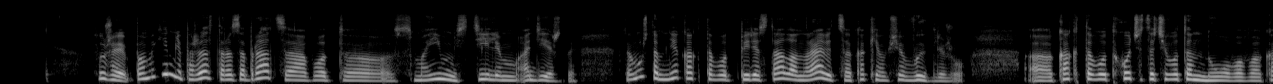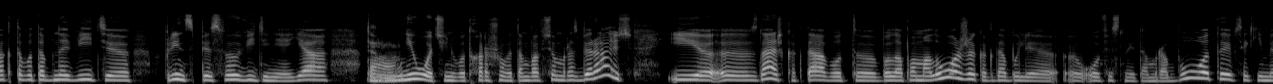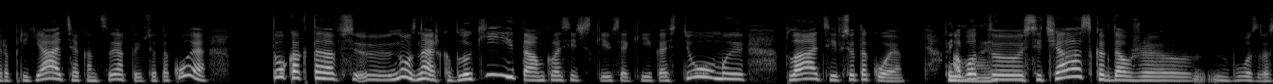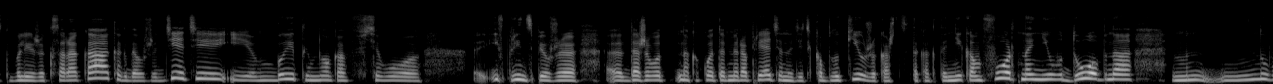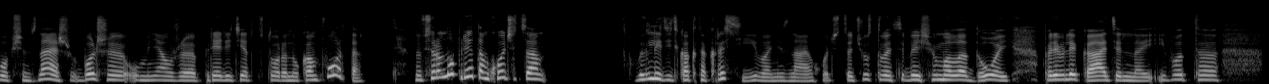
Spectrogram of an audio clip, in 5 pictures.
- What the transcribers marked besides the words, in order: tapping; grunt
- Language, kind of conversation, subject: Russian, advice, Как мне выбрать стиль одежды, который мне подходит?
